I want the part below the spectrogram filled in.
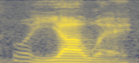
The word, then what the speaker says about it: Yahweh: It's a Hebrew word, and in Hebrews you don't get vowels, so the pronunciation is based on the context. And sometimes vowels get inserted just for the sake of pronouncing it, but Yahweh has no vowels. It's YWH, Yahweh.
